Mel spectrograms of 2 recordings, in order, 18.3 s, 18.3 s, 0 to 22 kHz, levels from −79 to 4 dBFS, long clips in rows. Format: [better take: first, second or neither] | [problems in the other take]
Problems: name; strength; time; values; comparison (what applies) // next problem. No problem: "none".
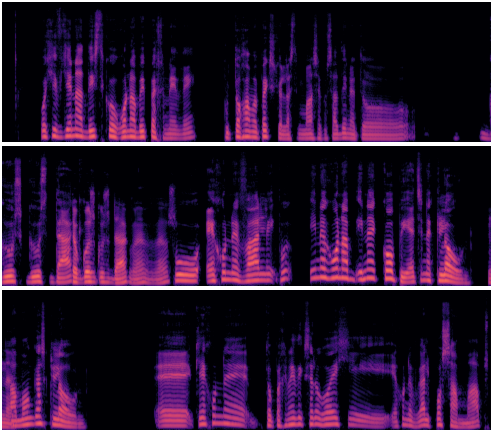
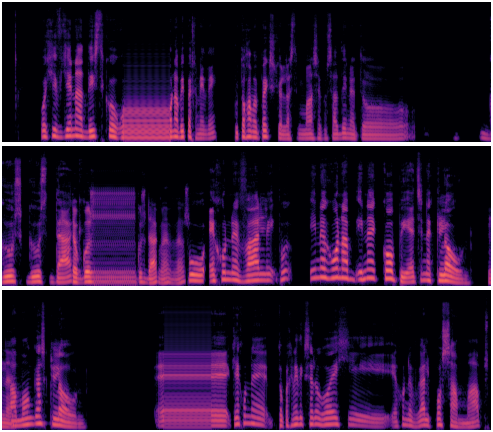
first | audio freezing; at 1.5 s for 0.5 s, at 7.5 s for 0.5 s and at 14 s for 0.5 s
